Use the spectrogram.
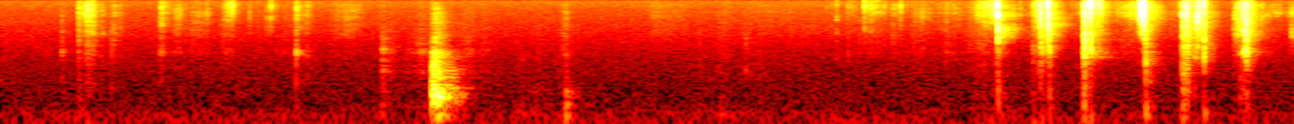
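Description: Tarot cards handled and shuffled at close range, scattered soft flicks and rustles with one sharp snap early on, then a quick burst of riffling card flutters toward the end, no voices.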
